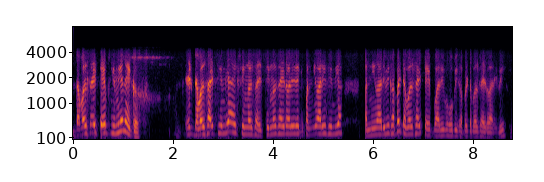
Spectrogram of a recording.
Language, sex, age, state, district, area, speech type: Sindhi, male, 18-30, Delhi, South Delhi, urban, conversation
